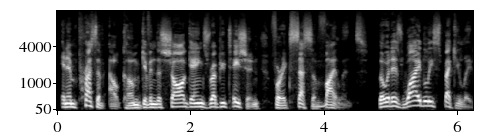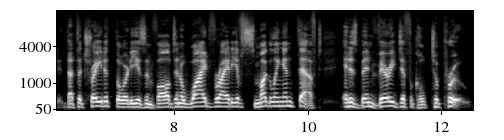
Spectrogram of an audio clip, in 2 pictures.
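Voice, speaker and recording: A man playing a formal, authoritative news anchor in a science fiction game, delivering scripted reports with measured, dramatic emphasis. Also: medium pitch, lively intonation, dry recording, clean studio sound, natural voice. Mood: grave, polished. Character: polished, authoritative male news anchor of a spacefaring future. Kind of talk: scripted news broadcast narration.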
